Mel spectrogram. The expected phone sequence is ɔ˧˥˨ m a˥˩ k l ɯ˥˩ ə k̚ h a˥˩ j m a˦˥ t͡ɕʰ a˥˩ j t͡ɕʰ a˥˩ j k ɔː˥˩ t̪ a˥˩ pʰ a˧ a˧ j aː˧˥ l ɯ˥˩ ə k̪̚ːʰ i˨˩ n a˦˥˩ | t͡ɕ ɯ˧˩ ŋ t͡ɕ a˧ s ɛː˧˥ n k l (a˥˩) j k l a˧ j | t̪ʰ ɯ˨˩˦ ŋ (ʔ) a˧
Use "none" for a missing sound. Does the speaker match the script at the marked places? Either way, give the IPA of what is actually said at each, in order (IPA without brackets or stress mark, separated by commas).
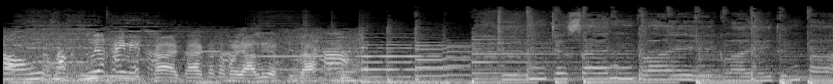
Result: a˧, p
